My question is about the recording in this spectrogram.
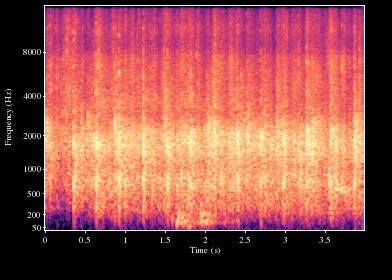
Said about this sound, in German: Lass auch Ihnen einen äh, warmen Applaus geben.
